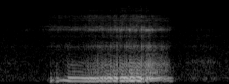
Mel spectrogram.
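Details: One loud, drawn-out snore with a rough, vibrating buzz on the in-breath, from a 25-year-old woman who says she snores loudly after drinking beer.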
